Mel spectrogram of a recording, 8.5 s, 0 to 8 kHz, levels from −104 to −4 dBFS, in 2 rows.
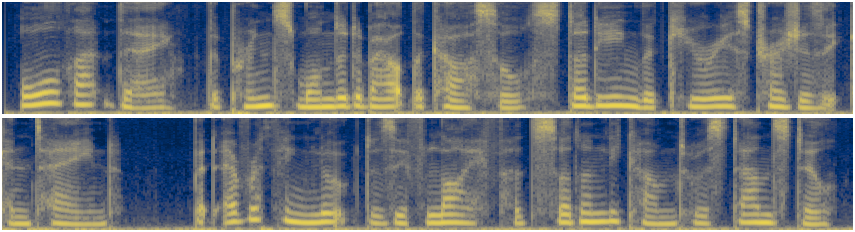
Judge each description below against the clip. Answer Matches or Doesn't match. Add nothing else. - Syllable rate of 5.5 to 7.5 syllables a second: Matches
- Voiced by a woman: Matches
